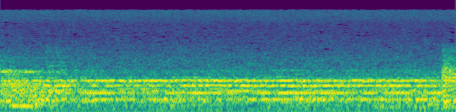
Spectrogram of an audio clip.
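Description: Faint, steady overlapping tones from a television's speaker, with a short sharper sound at the very start.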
